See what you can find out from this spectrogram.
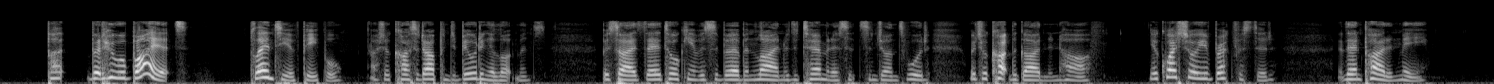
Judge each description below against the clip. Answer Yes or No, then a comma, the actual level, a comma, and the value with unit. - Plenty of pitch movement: No, average, 3.7 semitones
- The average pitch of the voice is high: Yes, high, 220 Hz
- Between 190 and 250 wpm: Yes, average, 195 wpm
